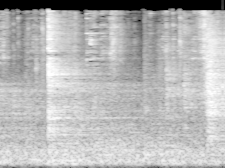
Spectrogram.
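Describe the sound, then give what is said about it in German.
Keys jingle and scrape in a door lock, with a sharp metallic clink at the start and another bright rattle near the end, fairly quiet and with no talking. “So, jetzt geht's los. Wir schließen auf.”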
